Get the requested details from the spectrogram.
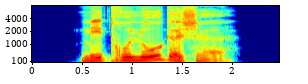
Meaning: inflection of metrologisch: 1. strong/mixed nominative/accusative feminine singular 2. strong nominative/accusative plural 3. weak nominative all-gender singular
- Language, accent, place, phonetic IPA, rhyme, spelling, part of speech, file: German, Germany, Berlin, [metʁoˈloːɡɪʃə], -oːɡɪʃə, metrologische, adjective, De-metrologische.ogg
